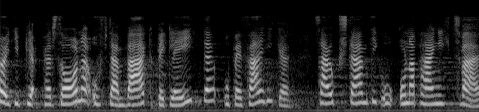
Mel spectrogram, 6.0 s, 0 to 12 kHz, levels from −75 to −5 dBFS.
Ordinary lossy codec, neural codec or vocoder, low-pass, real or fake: AAC, 32 kbps; none; 7.2 kHz; real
